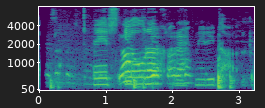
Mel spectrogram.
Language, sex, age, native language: Icelandic, female, 18-19, Icelandic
